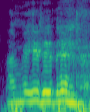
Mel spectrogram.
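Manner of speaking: high, loud excited yell; shouting over wind. Real, not acted. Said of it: "it's so windy up here".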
